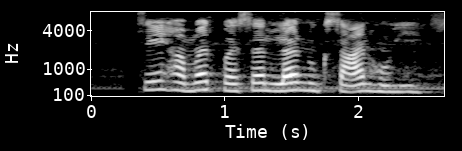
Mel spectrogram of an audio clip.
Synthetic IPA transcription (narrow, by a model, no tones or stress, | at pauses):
seɦɐməɾpəsəllɐnʊksaːnɦoːĩ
